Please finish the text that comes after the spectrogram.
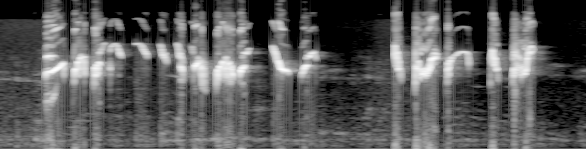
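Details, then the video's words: Orange-headed thrush singing as a lure for a silent bird: a fast, varied run of bright whistles, slurs and chirpy notes in quick succession, a short pause, then a second lively burst. "audio suara anis merah || pancingan ampuh untuk ania merah membisu"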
